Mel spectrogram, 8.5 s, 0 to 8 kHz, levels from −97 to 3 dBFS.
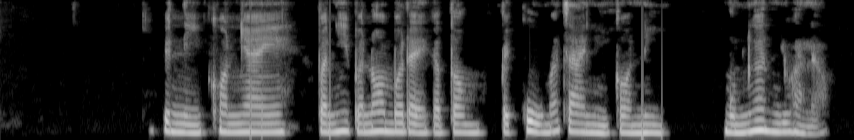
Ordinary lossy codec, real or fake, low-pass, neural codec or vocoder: none; real; none; none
